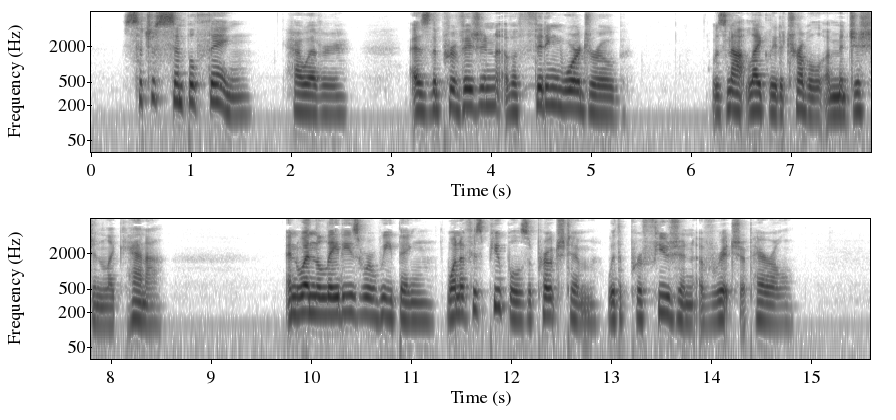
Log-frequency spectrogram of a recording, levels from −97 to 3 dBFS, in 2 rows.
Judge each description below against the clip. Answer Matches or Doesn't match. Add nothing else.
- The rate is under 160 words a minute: Matches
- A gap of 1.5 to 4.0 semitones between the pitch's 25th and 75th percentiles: Doesn't match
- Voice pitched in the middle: Matches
